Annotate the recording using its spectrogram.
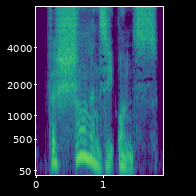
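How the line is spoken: Hiss. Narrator (German): zischte Yorksley

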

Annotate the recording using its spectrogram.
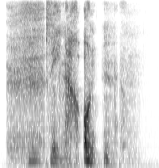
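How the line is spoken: Gasping. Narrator (German): keuchte Halleck

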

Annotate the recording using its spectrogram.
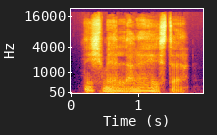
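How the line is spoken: Murmuring. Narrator (German): murmelte er

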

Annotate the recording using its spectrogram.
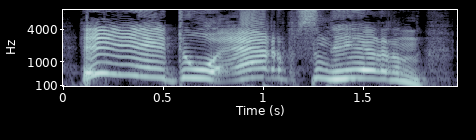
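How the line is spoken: Shout from across room. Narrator (German): schrie Ron von der anderen Seite des Raums

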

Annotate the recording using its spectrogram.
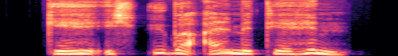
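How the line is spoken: Quiet. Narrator (German): sagte Garrett leise zu Kate

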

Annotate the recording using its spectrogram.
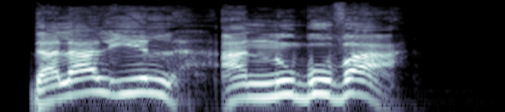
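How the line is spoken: Called out. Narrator (German): rief Al-Fali

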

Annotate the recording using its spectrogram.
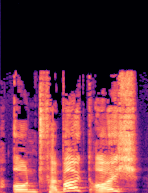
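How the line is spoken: Calling out. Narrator (German): rief Lockhart

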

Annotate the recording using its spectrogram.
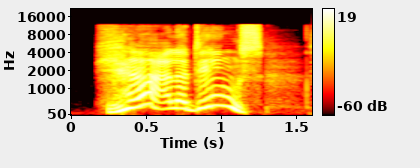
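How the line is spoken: Angry. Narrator (German): sagte Ron zornig

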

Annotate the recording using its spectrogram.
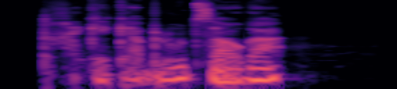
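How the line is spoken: Quiet forced mutter. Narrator (German): stieß er leise hervor

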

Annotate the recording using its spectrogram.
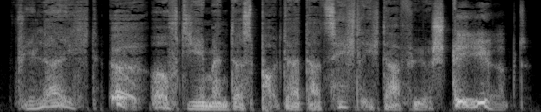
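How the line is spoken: Faint growl. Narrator (German): sagte Moody mit kaum noch merklichem Knurren

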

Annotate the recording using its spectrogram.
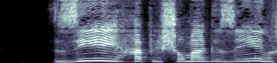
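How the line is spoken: Calling out. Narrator (German): rief Harry

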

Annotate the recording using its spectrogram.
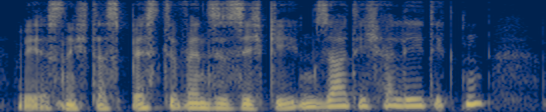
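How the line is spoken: Murmured into ear. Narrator (German): murmelte Ron Harry ins Ohr

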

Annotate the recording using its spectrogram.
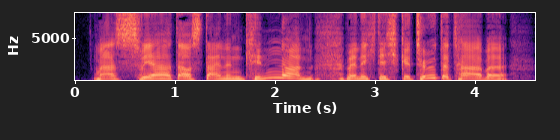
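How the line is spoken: Mad mocking. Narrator (German): spottete Bellatrix, wahnsinnig

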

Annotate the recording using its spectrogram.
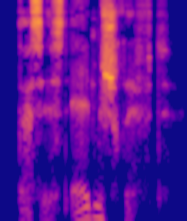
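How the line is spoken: Whisper. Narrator (German): flüsterte sie

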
